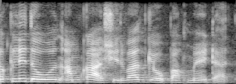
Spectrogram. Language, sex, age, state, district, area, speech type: Goan Konkani, female, 30-45, Goa, Canacona, rural, spontaneous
